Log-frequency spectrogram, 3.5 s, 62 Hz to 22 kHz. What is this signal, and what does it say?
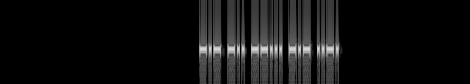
Morse code, heard as a keyed tone, about 69 wpm, 700 Hz. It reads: KD7KF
